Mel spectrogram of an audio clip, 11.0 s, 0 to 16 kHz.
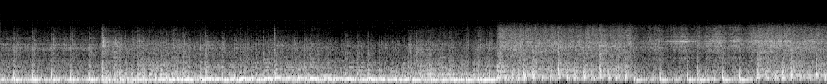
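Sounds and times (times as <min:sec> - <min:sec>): drum kit played solo: 0:00.0 - 0:11.0.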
